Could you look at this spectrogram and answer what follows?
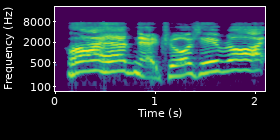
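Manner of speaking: put-on British accent. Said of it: "they've all got British accents".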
